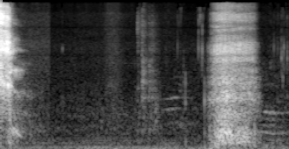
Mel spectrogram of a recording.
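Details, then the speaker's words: Person sneezing late at night: two sharp, hissing bursts of air about two seconds apart in a quiet room; sneezes. "and just before bed I started sneezing h oh well folks I just wish I could catch it catch my sneezes when I'm when my body is totally out of control"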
